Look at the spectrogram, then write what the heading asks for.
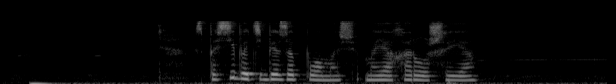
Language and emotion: Russian, neutral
